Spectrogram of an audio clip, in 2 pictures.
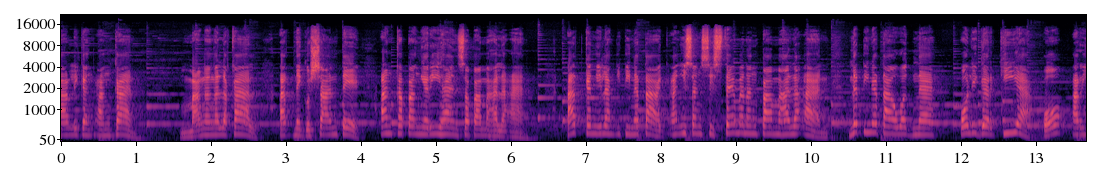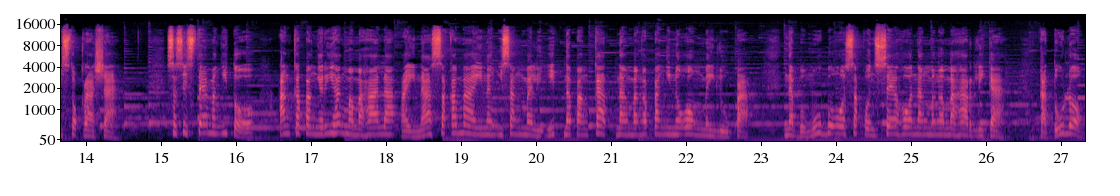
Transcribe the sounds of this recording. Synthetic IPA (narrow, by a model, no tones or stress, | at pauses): alɪkɐŋɐŋkan | mɐŋaŋɐlɐkal | ʔɐt̪̚nɛɡo̞ʃant̪ɛ | ʔɐŋkɐpɐŋjɐɾiːhɐnsɐpɐmɐɦɐlaʔa̰n | ʔɐt̪̚kɐnɪlaŋɪt̪ɪnɐt̪aɡɐŋɪsaŋsɪst̪ɛːmɐnɐŋpamɐɦɐlaʔanːɐt̪ɪnat̪aːwɐɡ̚nɐ | ʔolɪɡɐɾkijɐʔo̞ʔɐɾɪst̪o̞kɾaʃɐ̰ | sɐsɪst̪ɛːmɐŋɪt̪o̞ʔɐŋkɐpɐŋjɐɾiːhɐŋmɐmɐɦaːlɐʔɐjnaːsɐkɐmajnɐŋɪsaŋmɐlɪʔɪt̪̚nɐpɐŋkat̪̚nɐŋmɐŋapɐŋɪnoʔo̞ŋmɐjluːpɐ̰ʔ | nɐbʊmuːboʔo̞sɐko̞nsɛɦo̞nɐŋmɐŋamɐɦaɾlɪka | kɐt̪uːlo̞ŋ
